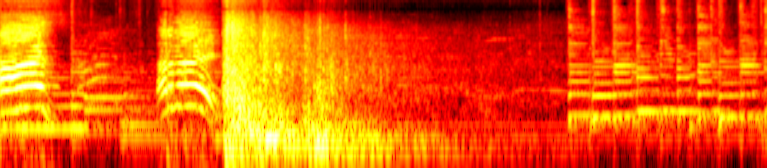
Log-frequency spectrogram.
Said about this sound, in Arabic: فزائد إنهم من أوائل الناس اللي ضربت المدفع في العيدين كانوا بيستخدموا سبع قذايف كإعلان لبداية شهر رمضان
